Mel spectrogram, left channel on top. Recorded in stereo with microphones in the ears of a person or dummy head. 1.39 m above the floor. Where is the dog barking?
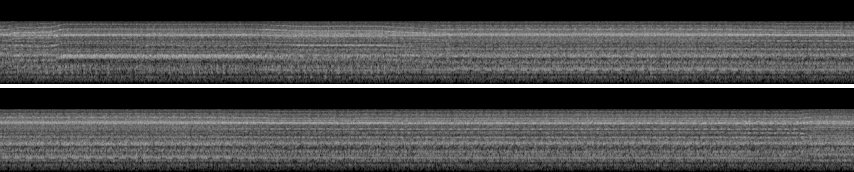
No dog barking in this recording.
